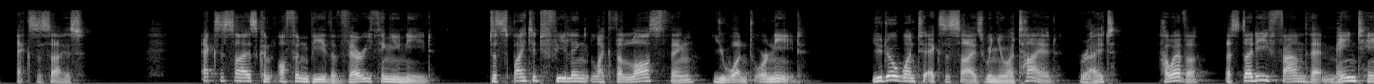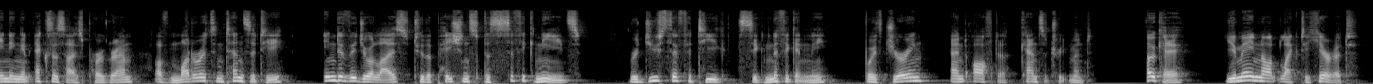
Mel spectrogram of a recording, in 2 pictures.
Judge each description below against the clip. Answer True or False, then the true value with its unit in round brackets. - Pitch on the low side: True (120 Hz)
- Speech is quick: False (145 wpm)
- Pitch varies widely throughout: True (5.9 semitones)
